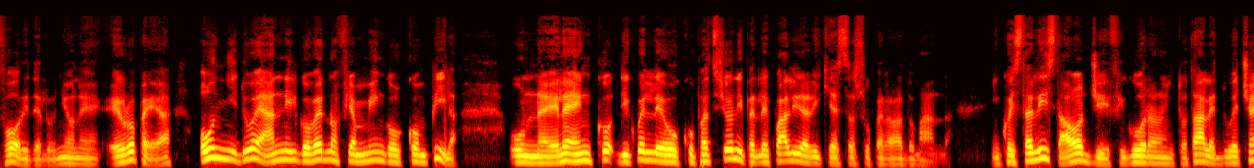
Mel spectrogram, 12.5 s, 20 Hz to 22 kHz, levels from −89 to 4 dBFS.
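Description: Clock drift between sender and receiver runs through the whole speech clip. The sender's clock runs about 4% slower than the receiver's. The receiver's buffer keeps draining, so it must fill gaps. The pace feels faintly uneven throughout.

Repeated timing corrections occur from 0.44 s to 12.18 s. The receiver keeps repeating short pieces to stay in step. Together they stretch the audio to 96% speed, adding roughly 0.4 s. Each repeat is small. They come as slight, irregular hiccups.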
